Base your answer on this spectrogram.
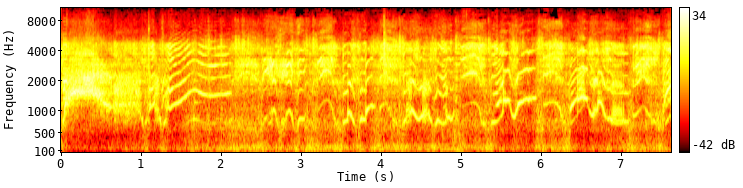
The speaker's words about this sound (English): … is hysterically laughing in the bed of this truck. Covered in blood, screaming and laughing, losing her mind, you might say.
